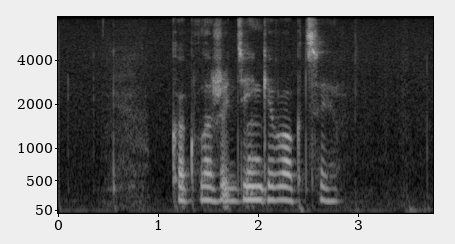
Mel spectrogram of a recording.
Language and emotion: Russian, neutral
